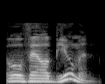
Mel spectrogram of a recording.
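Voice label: "ovalbumin", British English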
